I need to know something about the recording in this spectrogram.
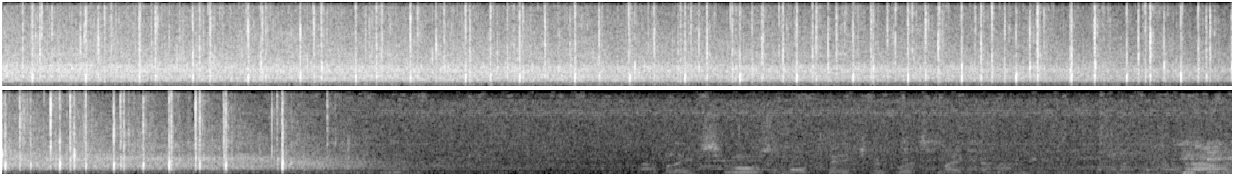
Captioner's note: applause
